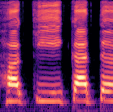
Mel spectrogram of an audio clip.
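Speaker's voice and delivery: हकीकत slow, with a long kee; blended word demo. Shown as a demonstration. Teacher joining letters for pupils, हकीकत drawn out. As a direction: stretch हकीकत syllable by syllable. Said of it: "तो मिलके बन जाएगा".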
